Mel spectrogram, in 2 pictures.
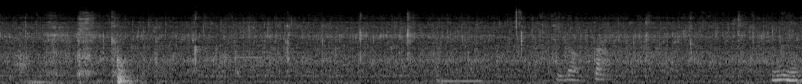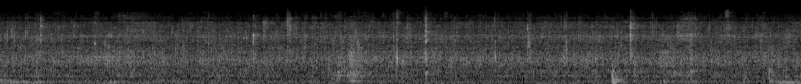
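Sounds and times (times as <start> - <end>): steady hiss: 4.0 - 13.3.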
